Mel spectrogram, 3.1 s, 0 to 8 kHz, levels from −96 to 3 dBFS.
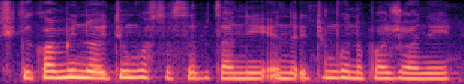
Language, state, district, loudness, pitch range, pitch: Sumi, Nagaland, Kohima, -16 LUFS, 205-235 Hz, 215 Hz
